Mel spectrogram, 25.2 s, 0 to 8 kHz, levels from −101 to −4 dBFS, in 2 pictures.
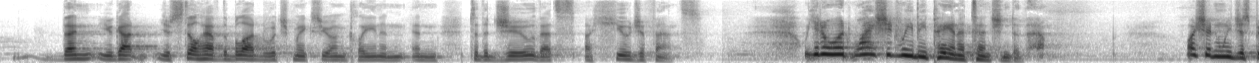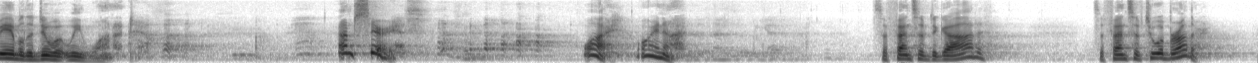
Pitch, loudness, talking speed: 140 Hz, -27 LUFS, 145 wpm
